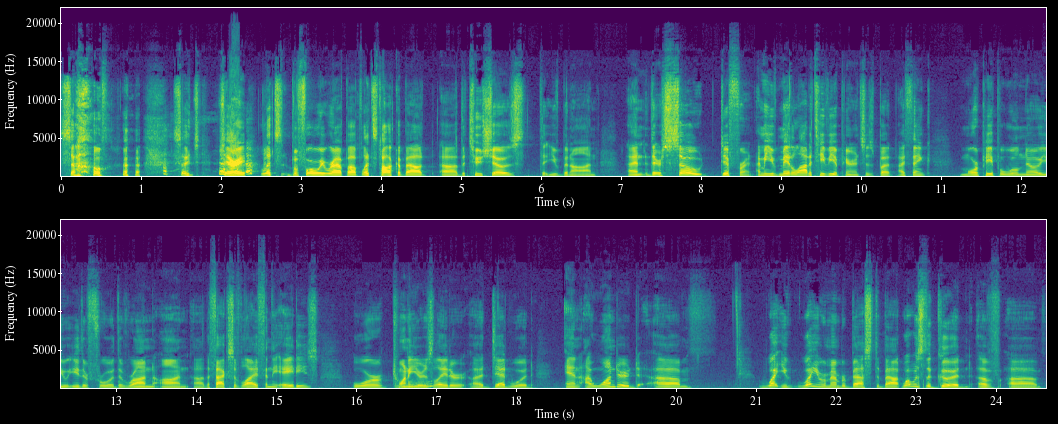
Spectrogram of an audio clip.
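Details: Adult male; typical speech.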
